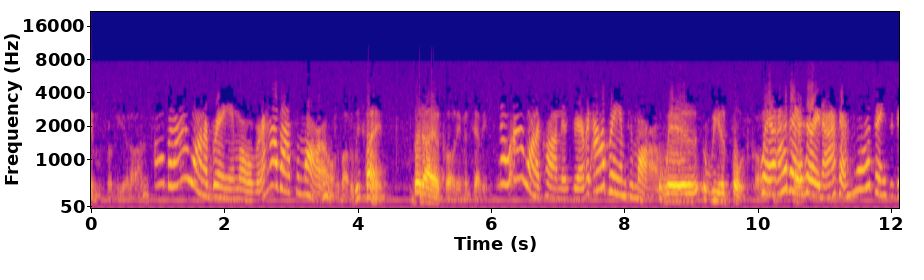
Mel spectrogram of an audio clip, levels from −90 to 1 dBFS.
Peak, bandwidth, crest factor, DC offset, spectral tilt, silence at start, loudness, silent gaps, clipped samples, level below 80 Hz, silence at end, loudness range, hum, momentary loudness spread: 0 dBFS; 7.4 kHz; 14 dB; 0.4%; -7 dB/octave; 0 s; -13 LUFS; none; under 0.1%; -56 dBFS; 0 s; 4 LU; none; 15 LU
